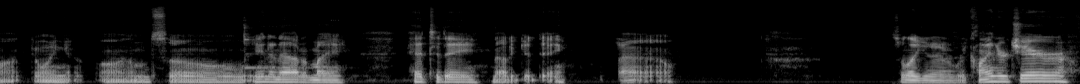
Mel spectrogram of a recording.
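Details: Adult male with a self-described small stutter that worsens when stressed, upset, angry or embarrassed; he says he trained himself to avoid audible stuttering, so it mostly appears as mid-sentence pauses; stuttering.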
